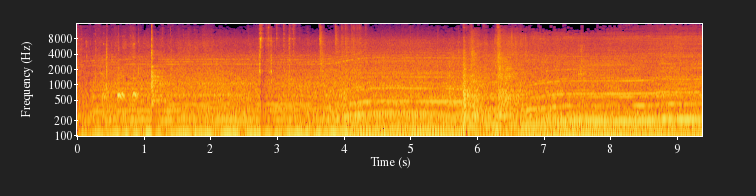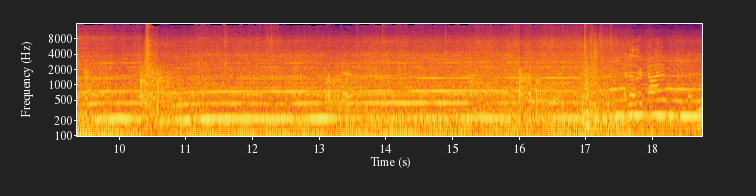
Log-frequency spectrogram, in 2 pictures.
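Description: Gasoline engine of a GMC C7500 rear-loader garbage truck with a Pak-Mor body, running steadily and speeding up about four seconds in as the packer hydraulics run to compact the load. A few sharp metallic knocks come through over it.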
